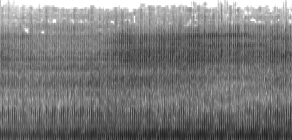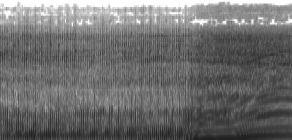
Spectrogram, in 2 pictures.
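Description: A chainsaw cuts into wood with a loud whine.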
